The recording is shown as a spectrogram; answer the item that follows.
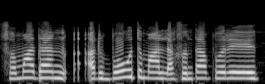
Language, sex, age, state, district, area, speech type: Odia, female, 18-30, Odisha, Kalahandi, rural, spontaneous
